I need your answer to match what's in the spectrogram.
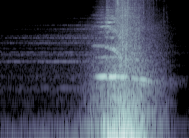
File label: whoosh metal bow howl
